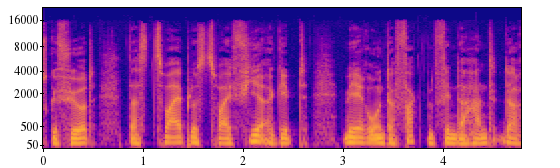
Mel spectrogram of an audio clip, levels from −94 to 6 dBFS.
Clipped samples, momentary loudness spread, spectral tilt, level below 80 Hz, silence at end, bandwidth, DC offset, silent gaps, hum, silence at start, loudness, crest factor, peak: under 0.1%; 7 LU; -5 dB/octave; -38 dBFS; 0 s; 16.5 kHz; under 0.1%; none; none; 0 s; -18 LUFS; 16 dB; -2 dBFS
